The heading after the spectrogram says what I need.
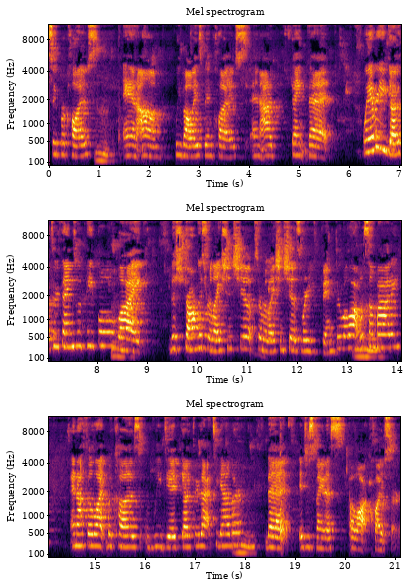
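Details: Adult woman; typical speech.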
